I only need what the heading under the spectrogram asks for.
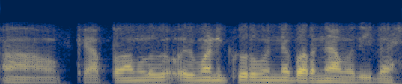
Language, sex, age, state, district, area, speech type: Malayalam, male, 60+, Kerala, Kozhikode, urban, conversation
